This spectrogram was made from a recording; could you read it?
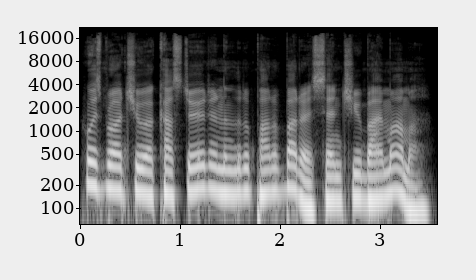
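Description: A man's voice: on the high side, lively intonation, a little fast, vocal fry, clear, resonant tone, dry recording, clean studio sound, pitched above the performer's own voice. Sly, coaxing storybook wolf, as a man reads him. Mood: falsely sweet. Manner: coaxing, feigned gentleness. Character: sly hungry male wolf, falsely sweet.

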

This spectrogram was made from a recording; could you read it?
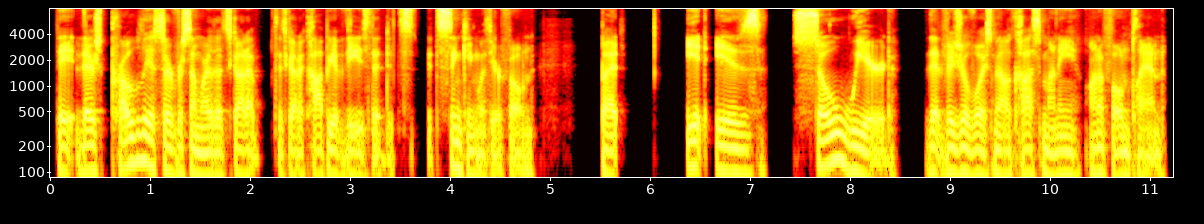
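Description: A man's voice: deep voice, moderate pace, vocal fry, no room sound, clean studio sound. A man talking casually off the cuff as a podcast host, in a conversational, exasperated, complaining way. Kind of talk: casual unscripted monologue.

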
